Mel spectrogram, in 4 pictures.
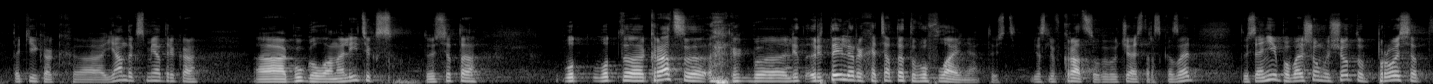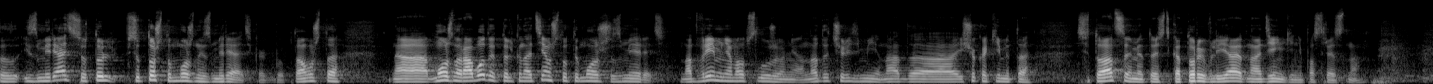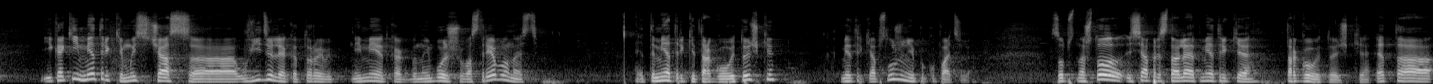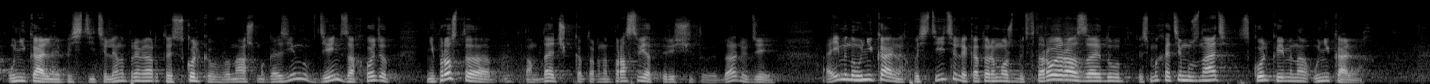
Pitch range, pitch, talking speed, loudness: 130-170 Hz, 150 Hz, 150 wpm, -23 LUFS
